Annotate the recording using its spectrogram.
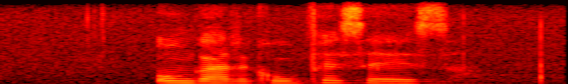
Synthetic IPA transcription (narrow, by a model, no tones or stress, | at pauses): uŋɡarikʰʼɔup̪fʰɛsɛːsḁ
